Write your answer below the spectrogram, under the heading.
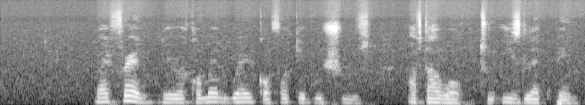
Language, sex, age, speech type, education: Nigerian Pidgin, male, 30-45, spontaneous, tertiary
